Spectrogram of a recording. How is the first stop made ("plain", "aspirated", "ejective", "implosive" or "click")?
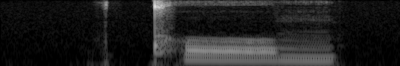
aspirated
